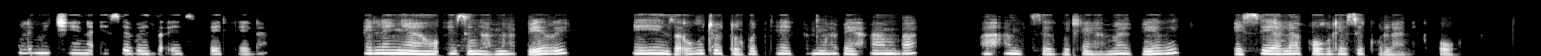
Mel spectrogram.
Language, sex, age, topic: North Ndebele, female, 50+, health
